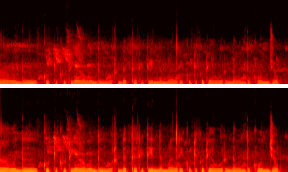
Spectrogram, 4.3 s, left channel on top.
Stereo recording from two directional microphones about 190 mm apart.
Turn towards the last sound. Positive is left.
turn(degrees=-25)  # may be behind; listen again after turning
